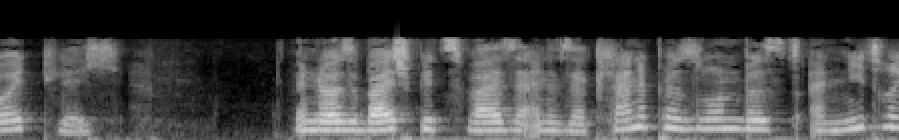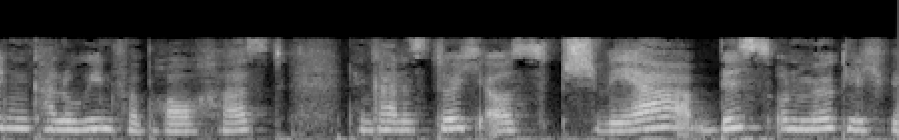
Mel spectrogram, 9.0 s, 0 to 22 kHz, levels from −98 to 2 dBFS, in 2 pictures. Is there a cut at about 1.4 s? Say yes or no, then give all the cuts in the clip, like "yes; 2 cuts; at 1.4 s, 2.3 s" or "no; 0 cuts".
yes; 1 cut; at 1.4 s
